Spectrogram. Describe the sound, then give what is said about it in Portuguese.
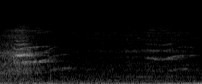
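A cat meows once, a short, fairly quiet cry near the start, followed by a softer, drawn-out mewing tone trailing off over faint background hiss. “Miau.”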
